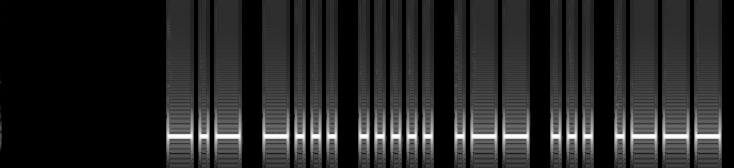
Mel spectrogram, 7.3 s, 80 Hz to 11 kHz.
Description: Morse code, heard as a keyed tone, about 16 wpm, 700 Hz. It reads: KB5WSJ
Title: USA Call Signs - 6 Characters - Repeated 3x - 15wpm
